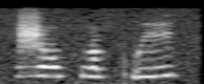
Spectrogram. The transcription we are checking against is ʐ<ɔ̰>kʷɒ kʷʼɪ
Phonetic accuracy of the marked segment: incorrect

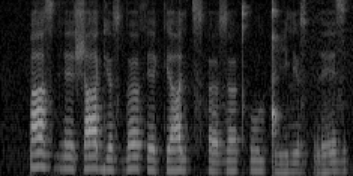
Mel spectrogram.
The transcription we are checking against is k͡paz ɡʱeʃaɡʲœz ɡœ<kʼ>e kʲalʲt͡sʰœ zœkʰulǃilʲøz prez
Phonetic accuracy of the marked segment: incorrect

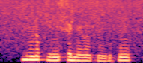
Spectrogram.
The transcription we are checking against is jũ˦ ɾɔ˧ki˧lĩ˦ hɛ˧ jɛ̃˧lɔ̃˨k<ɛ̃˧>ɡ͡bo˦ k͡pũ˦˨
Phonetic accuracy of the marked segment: correct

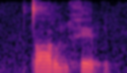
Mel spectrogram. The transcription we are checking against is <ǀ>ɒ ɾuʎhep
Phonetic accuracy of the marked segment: incorrect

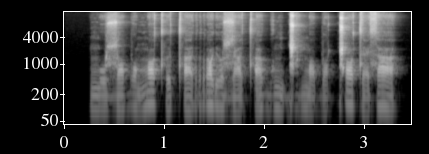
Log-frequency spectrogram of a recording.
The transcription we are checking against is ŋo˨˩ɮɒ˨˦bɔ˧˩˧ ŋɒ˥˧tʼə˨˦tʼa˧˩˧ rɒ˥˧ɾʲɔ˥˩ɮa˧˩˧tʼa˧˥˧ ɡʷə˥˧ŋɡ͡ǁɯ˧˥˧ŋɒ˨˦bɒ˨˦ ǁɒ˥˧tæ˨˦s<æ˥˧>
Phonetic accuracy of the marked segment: incorrect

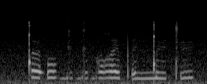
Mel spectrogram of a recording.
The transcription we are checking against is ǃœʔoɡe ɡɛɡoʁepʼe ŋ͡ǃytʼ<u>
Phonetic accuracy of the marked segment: incorrect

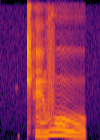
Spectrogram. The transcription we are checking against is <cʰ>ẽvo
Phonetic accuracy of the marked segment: correct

